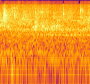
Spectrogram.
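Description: Water runs steadily from a hose nozzle held up high while a horse is bathed, a close, faint, even hiss for under a second.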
